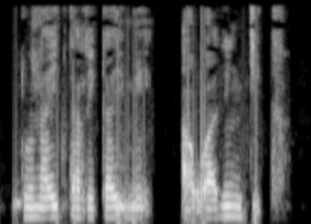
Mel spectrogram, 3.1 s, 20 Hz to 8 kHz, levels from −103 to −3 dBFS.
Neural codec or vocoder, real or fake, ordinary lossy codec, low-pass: vocoder, 22.05 kHz, 80 mel bands, Vocos; fake; MP3, 64 kbps; 7.2 kHz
